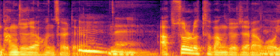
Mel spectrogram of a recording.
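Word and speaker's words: Afsluitdijk: 큰 방조제가 건설 돼요네 압솔루트 방조제 아고 이것도 발음이 이제 현지 발음이랑 좀 다릅니다 네네 우리나라에서 현지 발음을 한번 해 주시죠 압스 라이트 아 이거 조 조금 다릅니다 제가 네덜란드를 잘 못해서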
